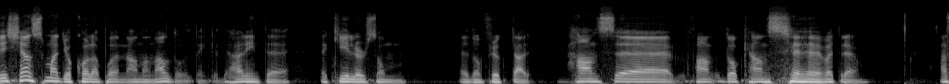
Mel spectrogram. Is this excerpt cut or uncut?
uncut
